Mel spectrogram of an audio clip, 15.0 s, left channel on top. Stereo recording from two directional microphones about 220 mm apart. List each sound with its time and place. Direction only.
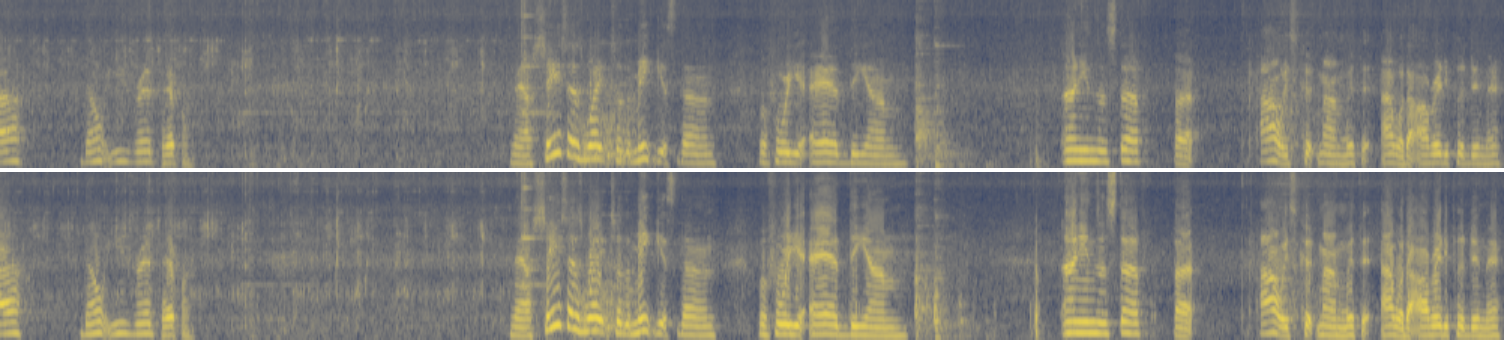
0.9 s speech: 40° right (ahead or behind)
5.1 s speech: 40° right (ahead or behind)
10.6 s speech: 45° right (ahead or behind)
